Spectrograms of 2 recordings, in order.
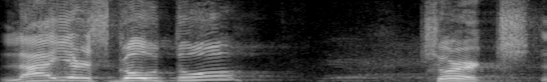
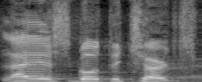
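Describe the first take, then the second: First: Very slow and louder with a pause before church; dramatic pause before church; slow, pausing. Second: Said in the usual way. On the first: Shown as a demonstration. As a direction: stretch out Liars go to, then hit church.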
